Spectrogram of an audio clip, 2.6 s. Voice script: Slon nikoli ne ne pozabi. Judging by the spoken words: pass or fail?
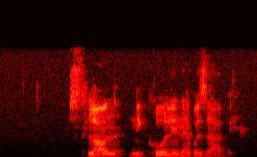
fail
